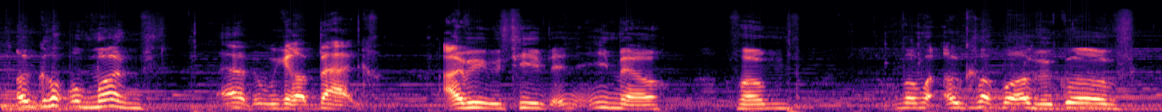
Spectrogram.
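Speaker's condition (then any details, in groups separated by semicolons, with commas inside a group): Cerebral palsy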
